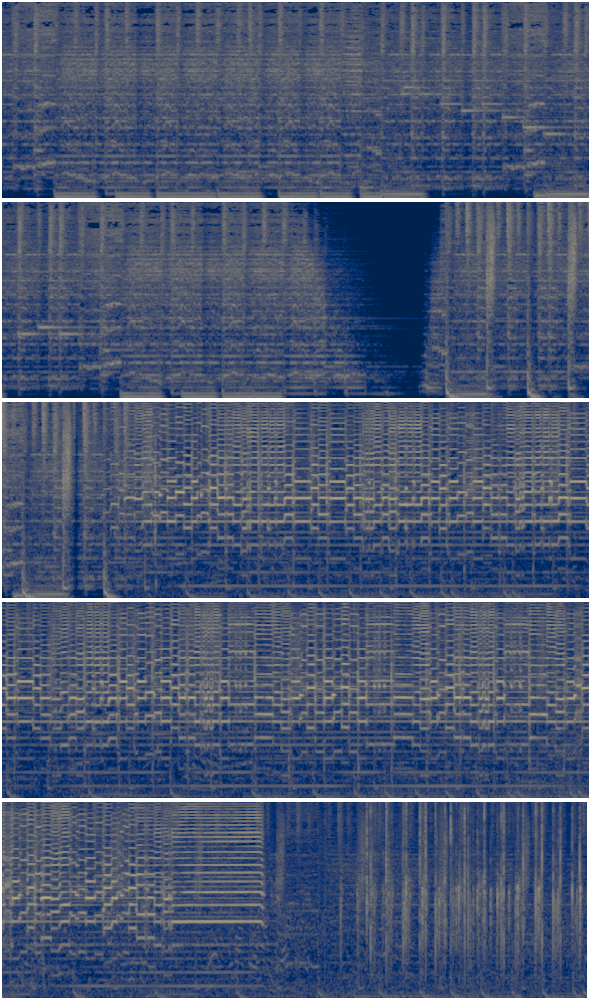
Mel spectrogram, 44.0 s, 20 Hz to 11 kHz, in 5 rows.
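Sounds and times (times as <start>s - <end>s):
voices: 0.0s - 13.2s, 15.5s - 44.0s
street and crowd noise: 0.0s - 14.2s, 15.2s - 44.0s
bagpipes playing: 15.5s - 39.3s.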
